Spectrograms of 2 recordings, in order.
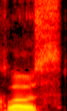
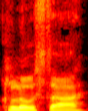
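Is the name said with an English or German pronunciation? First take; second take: English; German. First: The name is said with an English pronunciation. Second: The name is said with a German pronunciation.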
